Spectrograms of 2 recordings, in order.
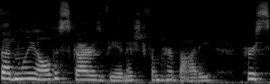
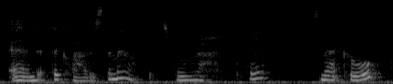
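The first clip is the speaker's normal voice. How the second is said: whisper; 7 dB quieter than usual. Real, not acted. Pointing out picture, whispered.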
